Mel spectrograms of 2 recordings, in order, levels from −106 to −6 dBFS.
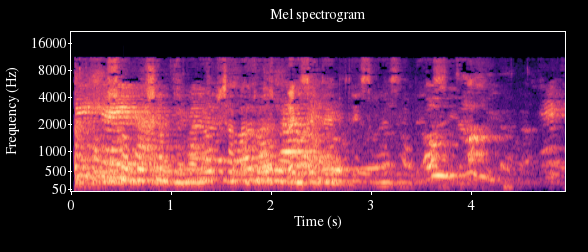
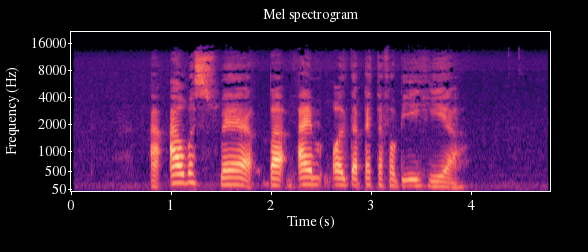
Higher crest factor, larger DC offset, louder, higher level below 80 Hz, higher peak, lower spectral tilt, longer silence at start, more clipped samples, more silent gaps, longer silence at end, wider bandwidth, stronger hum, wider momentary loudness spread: about the same, 18 dB vs 20 dB; neither; first, -16 LUFS vs -22 LUFS; about the same, -62 dBFS vs -66 dBFS; first, 0 dBFS vs -4 dBFS; about the same, -2.5 dB/octave vs -3.5 dB/octave; second, 0.05 s vs 0.8 s; neither; neither; second, 0 s vs 0.85 s; second, 11.5 kHz vs 14.5 kHz; neither; first, 17 LU vs 12 LU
